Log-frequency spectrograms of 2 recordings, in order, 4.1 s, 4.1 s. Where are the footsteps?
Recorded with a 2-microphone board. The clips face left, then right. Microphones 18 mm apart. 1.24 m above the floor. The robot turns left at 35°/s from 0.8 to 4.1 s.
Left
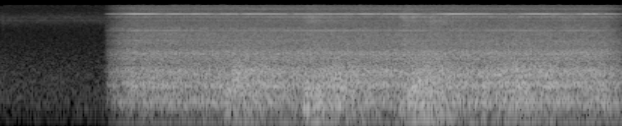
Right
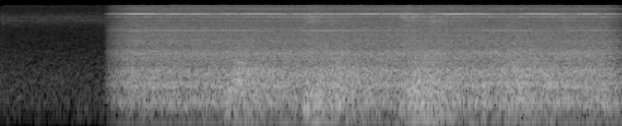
30° left (ahead or behind), 1.3 m; by 4.0 s 25° left (ahead or behind), 3.5 m.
